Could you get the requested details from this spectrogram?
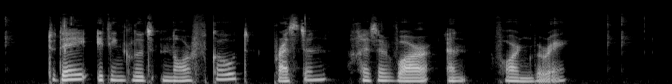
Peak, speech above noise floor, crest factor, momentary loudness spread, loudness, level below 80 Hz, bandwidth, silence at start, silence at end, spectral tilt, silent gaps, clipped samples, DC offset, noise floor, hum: -2 dBFS; 37 dB; 20 dB; 12 LU; -21 LUFS; -54 dBFS; 10.5 kHz; 0.5 s; 1.05 s; -5.5 dB/octave; none; under 0.1%; under 0.1%; -57 dBFS; none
